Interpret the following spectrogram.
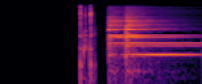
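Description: Sound effect of a subscribe-button animation: a short sharp click, then a bell ding, struck twice in quick succession, that rings on and slowly fades.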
